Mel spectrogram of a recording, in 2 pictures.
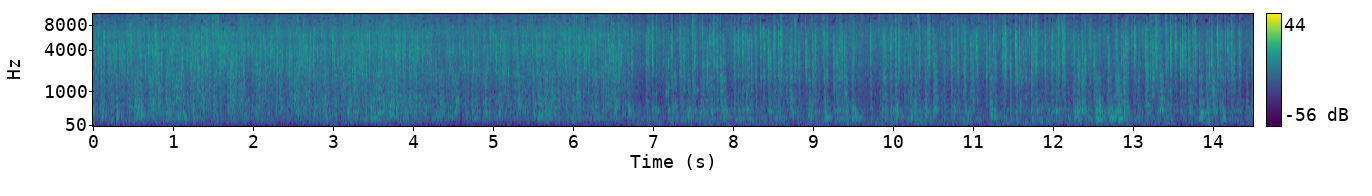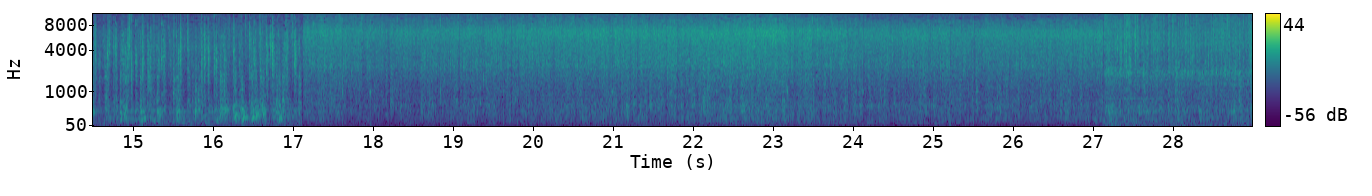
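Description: Heavy hail pelting down, a dense rain-like clatter of countless hailstones striking the ground, road and vehicles. About halfway through it changes to a smoother, steadier hiss.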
